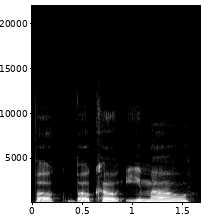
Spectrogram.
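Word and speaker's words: BOCCO emo: But it's spelled B-O-C-C-O and then Emo. And the Emo is supposed to be like emotional.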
